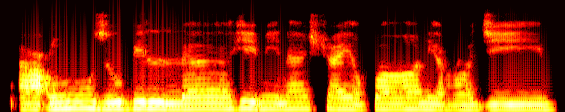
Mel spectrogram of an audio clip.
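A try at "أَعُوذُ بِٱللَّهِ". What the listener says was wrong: Ya, mohon maaf, Bu. Jangan a'udzu, jangan Z, tapi ujung lidah sini. Za.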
